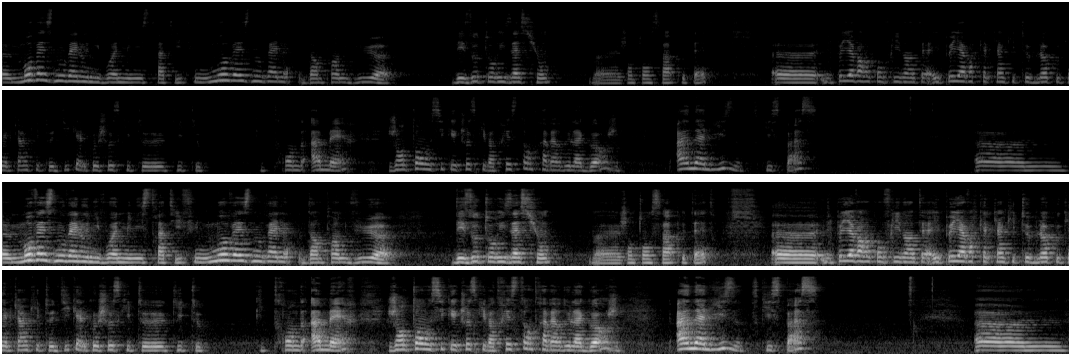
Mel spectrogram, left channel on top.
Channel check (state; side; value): quieter; left; 16.9 dB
